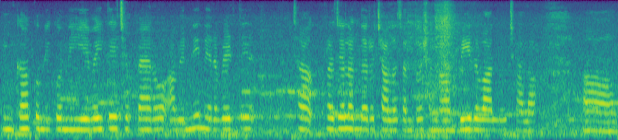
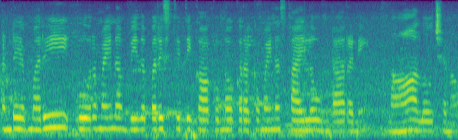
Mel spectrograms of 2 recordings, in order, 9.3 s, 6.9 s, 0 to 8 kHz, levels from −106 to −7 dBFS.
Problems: constant background noise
